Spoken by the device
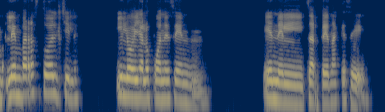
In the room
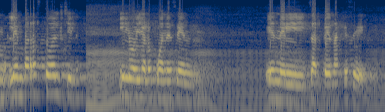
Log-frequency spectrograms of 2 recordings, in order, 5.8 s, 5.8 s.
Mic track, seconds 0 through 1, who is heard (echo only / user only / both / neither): echo only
